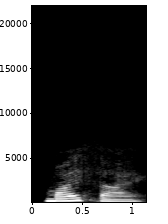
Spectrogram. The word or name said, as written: mythi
